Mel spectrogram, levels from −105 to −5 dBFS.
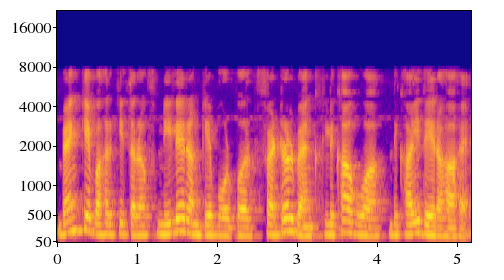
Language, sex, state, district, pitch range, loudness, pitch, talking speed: Hindi, female, Bihar, Samastipur, 155-180 Hz, -15 LUFS, 165 Hz, 210 wpm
